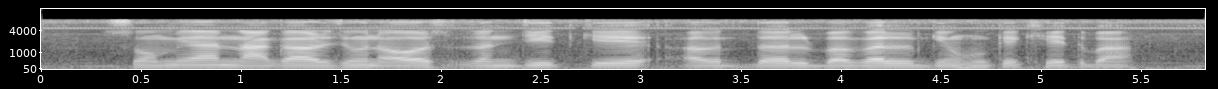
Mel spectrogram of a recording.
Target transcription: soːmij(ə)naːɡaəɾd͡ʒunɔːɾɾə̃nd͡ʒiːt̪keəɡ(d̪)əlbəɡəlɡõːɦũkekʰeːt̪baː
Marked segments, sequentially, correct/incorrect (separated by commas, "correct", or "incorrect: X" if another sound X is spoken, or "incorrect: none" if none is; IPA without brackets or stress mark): incorrect: a, correct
